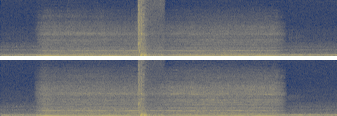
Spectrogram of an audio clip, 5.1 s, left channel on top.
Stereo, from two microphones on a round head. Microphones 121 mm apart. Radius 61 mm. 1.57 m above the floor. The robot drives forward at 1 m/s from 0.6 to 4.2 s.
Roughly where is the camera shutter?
Centre.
